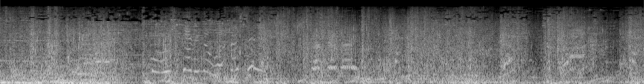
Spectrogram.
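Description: Video game battle effects crash and boom rapidly.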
